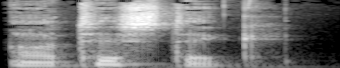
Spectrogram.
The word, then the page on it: artistic: British English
